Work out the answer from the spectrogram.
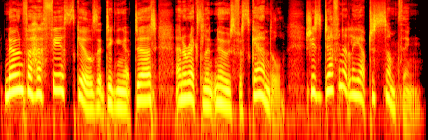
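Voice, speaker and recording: An actress playing a cool, composed intelligence handler in a video game, briefing an assassin with articulate dry wit. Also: female voice, medium pitch, wildly swooping pitch, normal speed, darkish tone, no room sound. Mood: cool, dryly amused. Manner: composed, dryly witty, articulate. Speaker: mission handler.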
